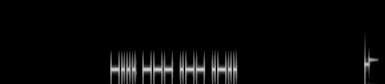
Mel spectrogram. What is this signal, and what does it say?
Morse code, heard as a keyed tone, about 44 wpm, 700 Hz. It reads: BOWL
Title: Top 1001-1250 Words 45wpm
